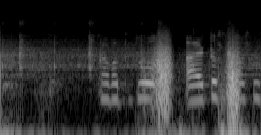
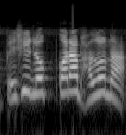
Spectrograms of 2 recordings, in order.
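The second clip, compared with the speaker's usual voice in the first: said again louder, as a saying; louder repeat; 3 semitones higher, 9 dB louder than usual. Shown as a demonstration. Repeating the proverb to viewers, louder. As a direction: drive the proverb home, louder. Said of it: "এই জন্য ভাই বলে".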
